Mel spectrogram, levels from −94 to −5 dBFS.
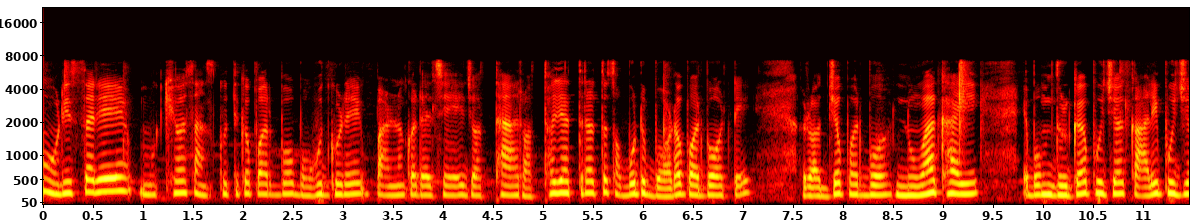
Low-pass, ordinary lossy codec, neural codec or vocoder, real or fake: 7.2 kHz; none; none; real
